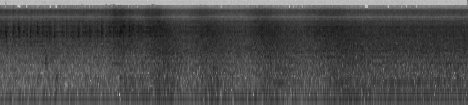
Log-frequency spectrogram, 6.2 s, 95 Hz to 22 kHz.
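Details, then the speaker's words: 1973 Ford F250 FE390 V8, revived after long storage, with fresh plugs and idle screw turned up; uneven idle surging and sagging every second or so, lumpy and unsteady; rough idle, clearly needs carburetor work or replacement. "It's not bad at all. Well, it clearly needs some carburetor work. I'll probably just put a different carburetor on it."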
